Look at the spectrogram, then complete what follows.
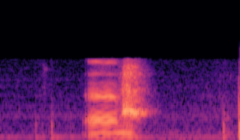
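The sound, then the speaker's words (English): A single loud, drawn-out dog bark, tonal at first and then breaking into a rough, raspy end, lasting about half a second between quiet stretches with a few faint clicks. “That's like our dog.”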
